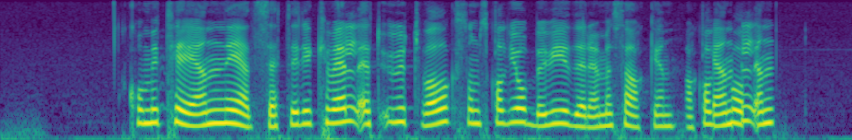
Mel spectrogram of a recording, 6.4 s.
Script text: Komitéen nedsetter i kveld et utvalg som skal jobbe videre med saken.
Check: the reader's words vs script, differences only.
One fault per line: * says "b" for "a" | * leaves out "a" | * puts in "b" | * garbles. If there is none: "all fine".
* garbles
